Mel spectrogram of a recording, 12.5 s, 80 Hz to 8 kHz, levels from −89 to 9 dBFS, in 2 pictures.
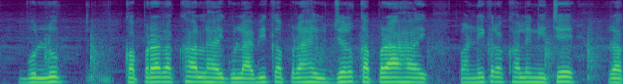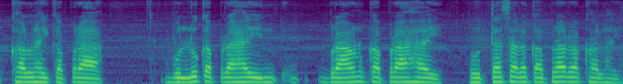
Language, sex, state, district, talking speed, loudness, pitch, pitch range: Bajjika, male, Bihar, Vaishali, 135 wpm, -17 LUFS, 155 Hz, 150-165 Hz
